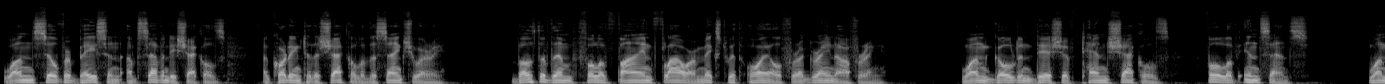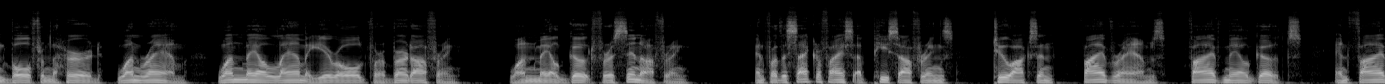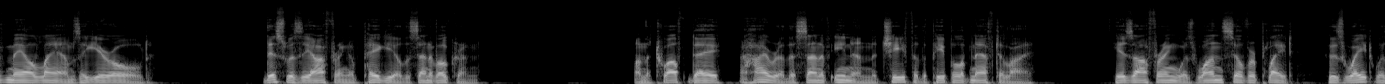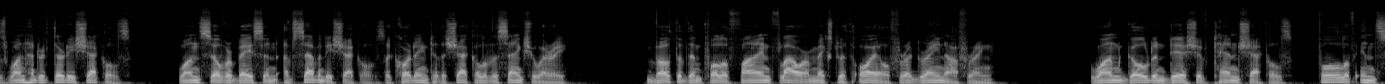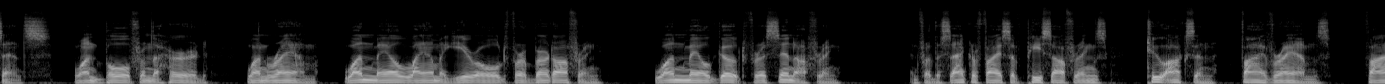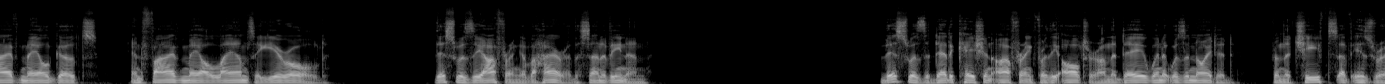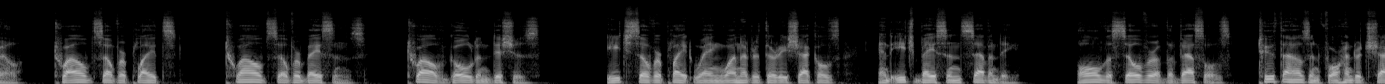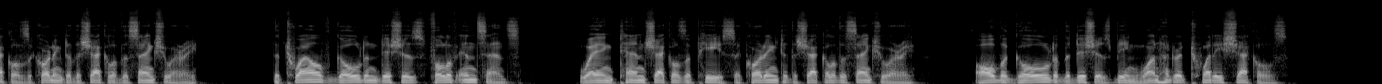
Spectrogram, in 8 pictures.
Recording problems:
none

